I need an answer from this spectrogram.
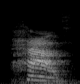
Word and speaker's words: have: This word has a silent E at the end. V. But the A isn't saying its name. This is just one of those words. Have. This is one of those words that you just need to memorize and know this has that silent E at the end. The A, if we said the A's name, it would be have.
